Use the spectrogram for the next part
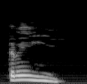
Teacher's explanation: Você fala um izinho, você fala uma semivogal. Então, se você fala uma semivogal, você tem aí um ditongo e um ditongo nasal.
